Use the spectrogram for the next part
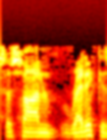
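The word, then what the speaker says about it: Haason Reddick: I know we've discussed in the past Hassan Reddick. Is that correct? That's how you pronounce his name. – Indeed.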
